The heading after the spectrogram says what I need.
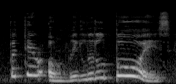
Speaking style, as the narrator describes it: said the first soldier gently

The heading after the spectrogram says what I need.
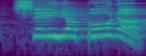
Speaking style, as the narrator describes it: cried Nidong and Mr

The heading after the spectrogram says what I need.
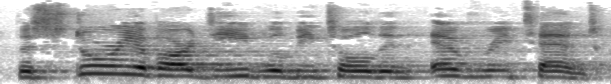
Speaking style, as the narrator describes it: cried Cao Cheng

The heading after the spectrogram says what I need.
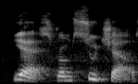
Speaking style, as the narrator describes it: said Good Fortune

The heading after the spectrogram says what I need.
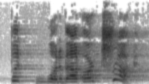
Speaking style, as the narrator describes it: Big Tiger objected timidly

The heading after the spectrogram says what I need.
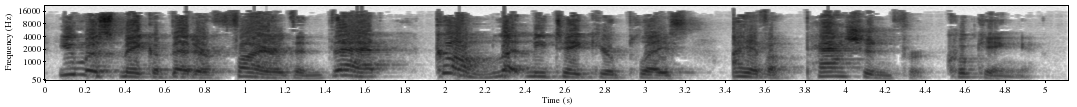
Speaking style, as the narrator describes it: he cried

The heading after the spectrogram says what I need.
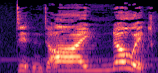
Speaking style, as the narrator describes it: cried the innkeeper, delighted

